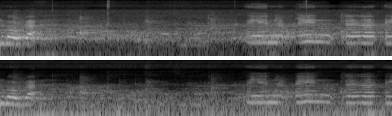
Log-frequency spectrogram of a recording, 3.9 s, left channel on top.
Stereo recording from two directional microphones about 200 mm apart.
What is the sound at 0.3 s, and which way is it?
Speech, 20° right (ahead or behind).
